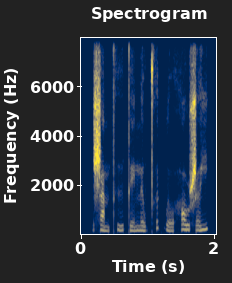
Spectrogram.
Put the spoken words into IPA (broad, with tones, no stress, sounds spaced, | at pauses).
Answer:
ʂ a˨˩ m t̪ʰ ɨ˨˩˦ t̪ e˨˩˨ n ə˨˩ w t̪ʰ ə˦˥ k̚ l o˨˩˨ h ɔ˧ w ʂ ə˧˥ j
